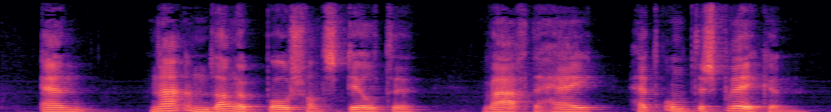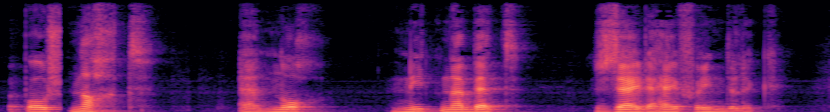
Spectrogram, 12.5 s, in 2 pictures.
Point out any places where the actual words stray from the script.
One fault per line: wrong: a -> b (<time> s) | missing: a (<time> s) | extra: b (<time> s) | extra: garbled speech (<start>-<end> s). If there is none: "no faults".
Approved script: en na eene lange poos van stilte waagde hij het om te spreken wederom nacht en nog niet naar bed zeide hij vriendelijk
wrong: wederom -> poos (6.3 s)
